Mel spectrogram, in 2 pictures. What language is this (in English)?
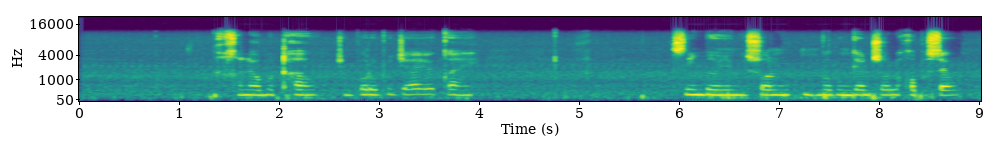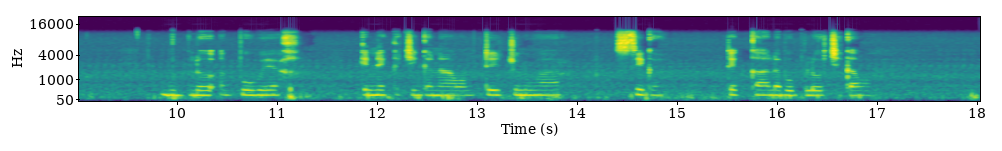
Wolof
